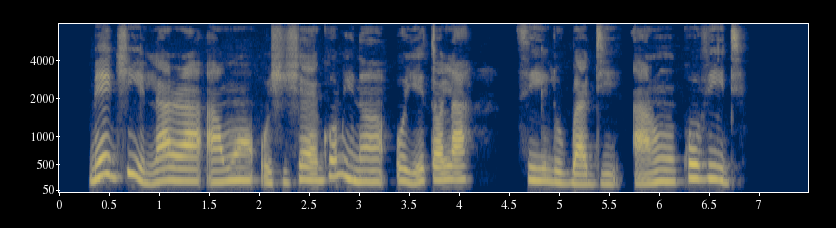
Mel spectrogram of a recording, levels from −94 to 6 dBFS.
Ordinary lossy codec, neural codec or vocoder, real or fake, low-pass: none; none; real; none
